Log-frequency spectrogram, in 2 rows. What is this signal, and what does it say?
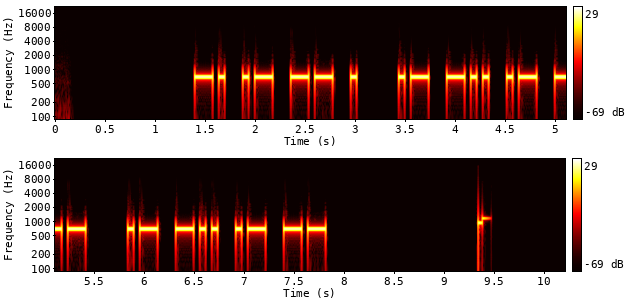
Morse code, heard as a keyed tone, about 21 wpm, 700 Hz. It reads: NAME ADAM ADAM
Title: K1USN SST QSO Practice 20wpm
